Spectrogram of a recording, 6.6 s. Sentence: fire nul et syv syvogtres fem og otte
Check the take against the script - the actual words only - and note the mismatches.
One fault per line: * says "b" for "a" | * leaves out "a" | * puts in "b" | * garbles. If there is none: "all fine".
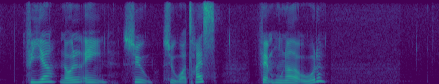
* says "en" for "et"
* puts in "hundrede"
